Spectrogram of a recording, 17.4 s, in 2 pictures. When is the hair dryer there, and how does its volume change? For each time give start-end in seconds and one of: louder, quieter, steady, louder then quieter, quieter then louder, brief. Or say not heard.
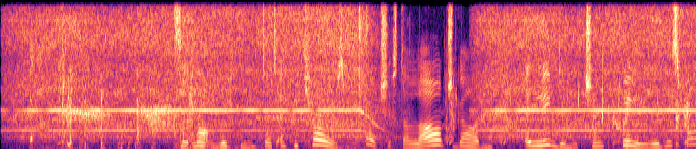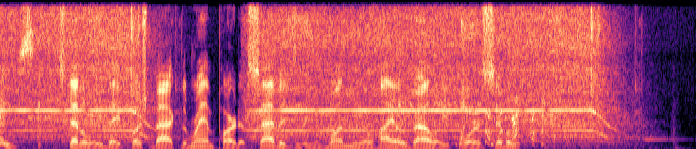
0.0-17.3 steady.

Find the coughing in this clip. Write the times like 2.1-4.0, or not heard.
0.3-2.2, 7.8-9.2, 13.4-15.8.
